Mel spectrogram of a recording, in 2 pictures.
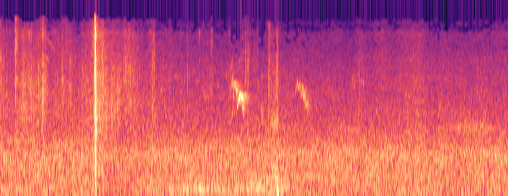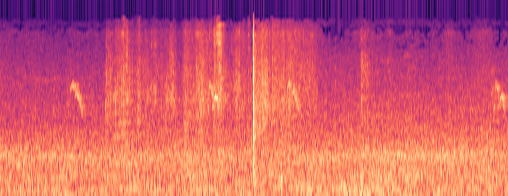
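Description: Two sharp snips of hand pruning secateurs cutting grapevine shoots: one about a second in, the other several seconds later.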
